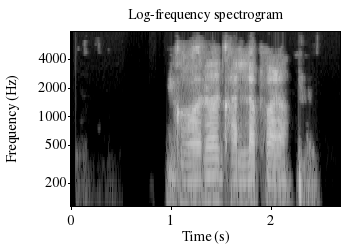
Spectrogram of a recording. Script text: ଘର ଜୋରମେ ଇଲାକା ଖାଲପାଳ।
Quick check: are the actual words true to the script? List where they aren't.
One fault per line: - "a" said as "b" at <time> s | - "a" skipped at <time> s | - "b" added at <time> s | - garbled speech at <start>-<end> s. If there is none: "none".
- "ଜୋରମେ ଇଲାକା" skipped at 1.4 s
